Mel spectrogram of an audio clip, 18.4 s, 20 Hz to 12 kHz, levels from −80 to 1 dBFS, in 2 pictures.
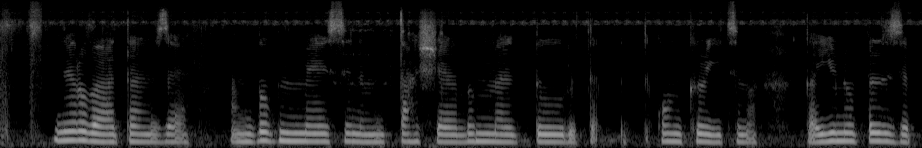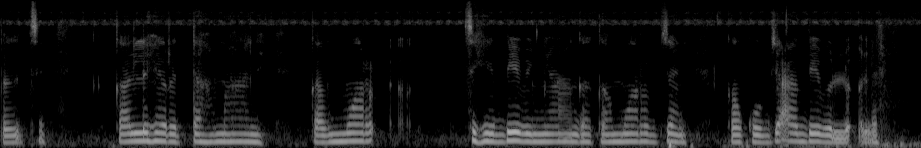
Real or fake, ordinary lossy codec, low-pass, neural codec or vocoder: real; Opus, 16 kbps; 10.8 kHz; none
